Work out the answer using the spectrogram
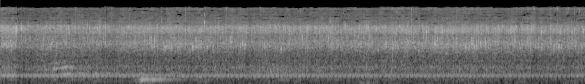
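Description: Chicken pieces in masala sizzling steadily in an aluminium karahi on the heat, with a constant low hum underneath.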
